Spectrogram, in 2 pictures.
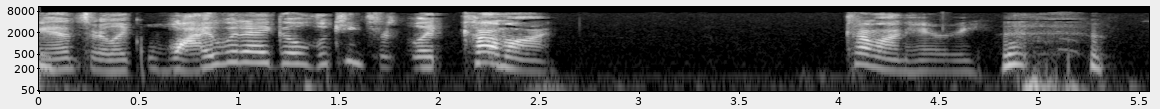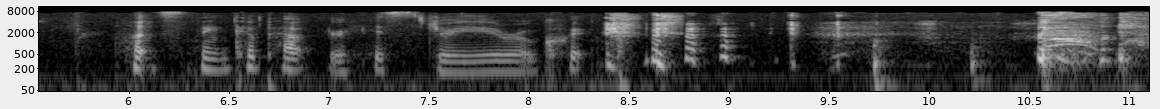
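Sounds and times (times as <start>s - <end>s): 
speech: 0.0s - 2.6s, 4.0s - 5.4s, 6.0s - 9.8s
person coughing: 10.5s - 11.1s.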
